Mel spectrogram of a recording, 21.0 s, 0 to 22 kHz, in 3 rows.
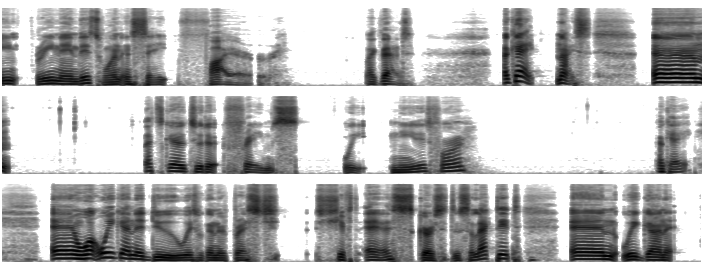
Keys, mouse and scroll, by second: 0.3-3.0 drag, 4.5 middle click, 7.0-8.1 drag, 9.3 middle click, 10.0-11.4 scroll up 1, 11.4 middle click, 13.1 middle click, 16.7 shift+s.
